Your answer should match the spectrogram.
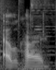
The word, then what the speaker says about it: Alucard: Alucard, or however you pronounce the last name, did a great job. It's Alucard.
